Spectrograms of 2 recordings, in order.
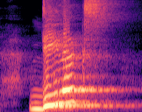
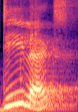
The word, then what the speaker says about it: deluxe: No, that's wrong. You have to pronounce it with deluxe, not deluxe. It's a long sound. Please don't use the needle sound. Use the kuril sound. Deluxe, deluxe. The letter E is silent.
